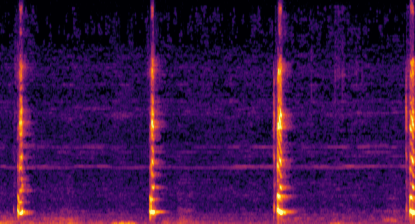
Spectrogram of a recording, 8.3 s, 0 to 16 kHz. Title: 生後1日目しゃっくりしたまま寝ちゃいました I fell asleep with hiccups on the first day after birth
